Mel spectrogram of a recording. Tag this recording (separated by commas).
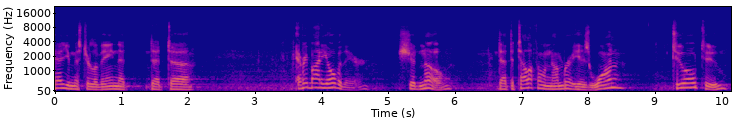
Speech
